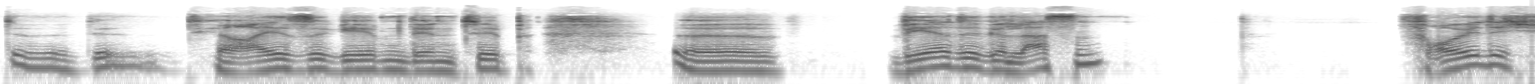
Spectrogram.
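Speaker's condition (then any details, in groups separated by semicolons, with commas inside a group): Parkinson's disease; trembling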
